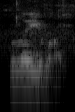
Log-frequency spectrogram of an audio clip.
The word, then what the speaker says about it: playwright: is gives the word playwright and remember that the W here in the middle is silent you don't say it playwright someone who writes a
